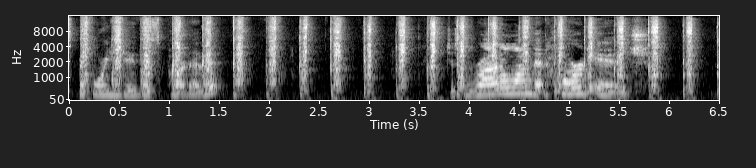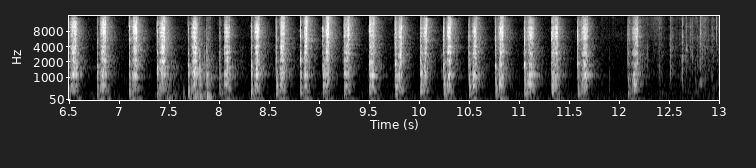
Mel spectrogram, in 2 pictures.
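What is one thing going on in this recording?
A sanding stick rasps quickly back and forth along the edge of a board.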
